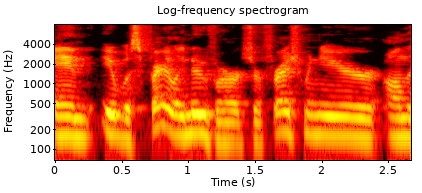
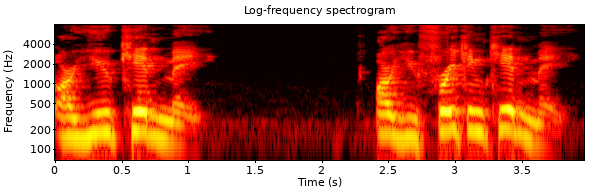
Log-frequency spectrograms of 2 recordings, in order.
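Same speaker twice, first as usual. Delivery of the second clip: put-on furious, angry outburst. Retelling confronting a man who asked to pull up the mask: imitating own angry outburst. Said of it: "Sir, calm down".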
